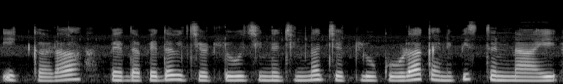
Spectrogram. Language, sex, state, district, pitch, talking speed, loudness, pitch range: Telugu, female, Telangana, Hyderabad, 190 Hz, 95 wpm, -19 LUFS, 185-210 Hz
